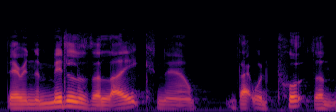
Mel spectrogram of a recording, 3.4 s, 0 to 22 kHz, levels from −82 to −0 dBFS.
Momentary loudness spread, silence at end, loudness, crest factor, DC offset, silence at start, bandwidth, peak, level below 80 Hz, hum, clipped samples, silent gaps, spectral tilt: 11 LU; 0 s; -38 LUFS; 18 dB; under 0.1%; 0.05 s; 9 kHz; -20 dBFS; -72 dBFS; none; under 0.1%; none; -5.5 dB/octave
